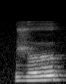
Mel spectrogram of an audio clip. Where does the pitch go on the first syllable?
rising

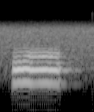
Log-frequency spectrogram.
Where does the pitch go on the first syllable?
high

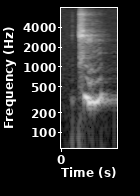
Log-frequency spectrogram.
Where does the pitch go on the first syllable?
low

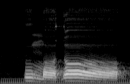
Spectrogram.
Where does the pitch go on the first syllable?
falling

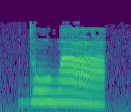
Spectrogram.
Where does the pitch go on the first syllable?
high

